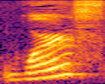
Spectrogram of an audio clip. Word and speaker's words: worth: And here we have worth, again with the TH sound, worth, worth.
